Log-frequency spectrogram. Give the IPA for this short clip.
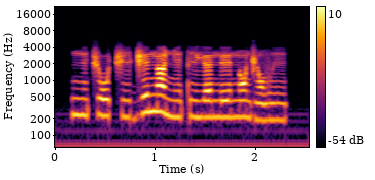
ŋ ĩ˧ t͡ʃ oː˧ t͡ʃ i˨ d͡ʒ e˦ ŋ ã˦˨ ɲ ĩ˨ t i˨ j ɛ˧ ŋ eː˧ n ɔ̃˧ d͡ʒ ɔ̃˨ v ĩ˨

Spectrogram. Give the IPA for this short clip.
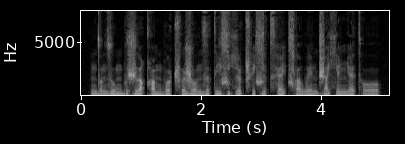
n d o n z u m b ɯ ʃ ɯ qʰ u m b o ʈ͡ʂʰ ɯ ʐ o n z ɯ t i ɕ ɯ ç ɯ ʈ͡ʂʰ e ɕ ɯ t͡sʰ ɛ t͡ɕʰ ʌ w e n d͡ʒ a ç a ɲ ɛ tʰ o

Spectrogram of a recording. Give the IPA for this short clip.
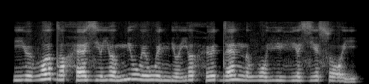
j ʏ v ʌ d ʌ h ɛ zʲ o j ə mʲ u w ʏ w ʏ nʲ o j ə h ʏ d ɛ n ə v o vʲ ə vʲ ə zʲ ɘ s o j

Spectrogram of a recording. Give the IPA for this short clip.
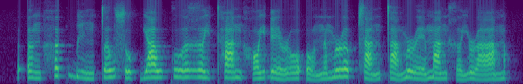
ʔ ə˨˩ ŋ h ə˦˥ k̚ ɓ i˨˩˨ ŋ t̪ ə˧˥ w s u˨˩ k̚ j a˧ w k u˧ ə̯ ɣ ə˧ j t̪ʰ a˧ n h ɔ˧˥ j ɗ e˨˩ ɹ o˧˥ ʔ o˨˩˨ n ə˧˥ m ɹ əː˦˥ p̚ s a˨˩˦ n t̪ a˨˩˦ m ɹ e˨˩˦ m a˧ n x ə˨˩˦ j ɹ a˧˥ m

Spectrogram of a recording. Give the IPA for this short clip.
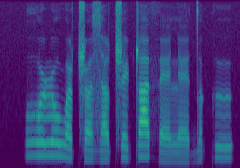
ɣ o˦ ɭ o˦ w ʌ˨ ʈ͡ʂ ʌ˨ z a˨ ʈ͡ʂ e˦ ʈ a˦ θ ɛ˩ l ɛ˩ d̪ ʌ˦ k ɯ˥

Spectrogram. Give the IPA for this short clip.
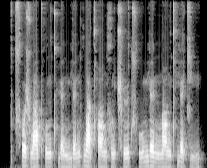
t͡sʰ ɤ˥˩ ʂ w ä˧˥ pʰ ʊ˧˥ ŋ t̪ʰ ɥ ɛ˨˩ n m j ɛ˧˥ n k w ä˥˩ t̪ʰ ɑ˨˩ ŋ x ɤ˦ ŋ ʈ͡ʂʰ ɻ̩˧˥ t͡sʰ u˧˥ m j ɛ˥˧ n n̪ ɑ˥˧ ŋ t̪ʰ j ɛ˥˩ t͡ɕ i˨˩˦

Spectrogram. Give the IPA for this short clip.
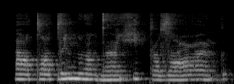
a tˤ œ d ə ɲ ðˤ ə̃ d̪ ɐ̃ ç e k ʏ zˤ e ʕ œ̃ k

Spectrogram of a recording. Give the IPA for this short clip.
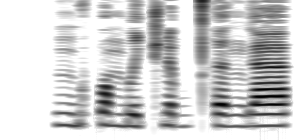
ŋ ɡ u p ʌ m b ɛ c ɳ ɪ b t̪ʰ ɛ ŋ ɡ æ

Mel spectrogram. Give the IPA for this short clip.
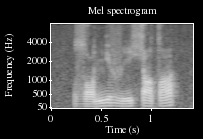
zˤ o nʲ e v i ç a tˤ ɯ

